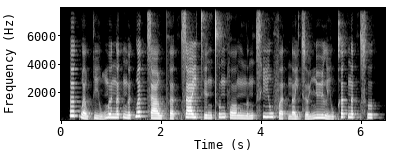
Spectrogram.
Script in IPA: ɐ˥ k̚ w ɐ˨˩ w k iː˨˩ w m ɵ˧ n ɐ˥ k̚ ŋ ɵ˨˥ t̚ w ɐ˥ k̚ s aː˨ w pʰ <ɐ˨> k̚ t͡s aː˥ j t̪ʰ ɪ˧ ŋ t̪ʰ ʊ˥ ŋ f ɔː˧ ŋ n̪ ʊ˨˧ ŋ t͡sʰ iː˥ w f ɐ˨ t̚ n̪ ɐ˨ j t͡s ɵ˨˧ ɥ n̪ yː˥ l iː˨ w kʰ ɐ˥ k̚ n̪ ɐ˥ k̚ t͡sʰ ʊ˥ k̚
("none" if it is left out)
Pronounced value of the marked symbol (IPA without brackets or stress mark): ɐ˨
